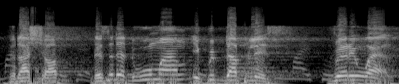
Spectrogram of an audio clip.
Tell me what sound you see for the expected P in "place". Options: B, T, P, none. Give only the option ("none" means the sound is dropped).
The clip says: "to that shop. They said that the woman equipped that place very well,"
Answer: P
